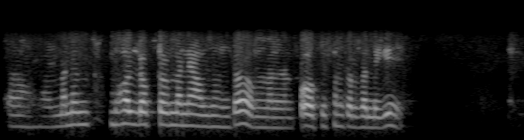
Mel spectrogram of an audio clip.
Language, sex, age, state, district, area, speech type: Odia, female, 18-30, Odisha, Sambalpur, rural, conversation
